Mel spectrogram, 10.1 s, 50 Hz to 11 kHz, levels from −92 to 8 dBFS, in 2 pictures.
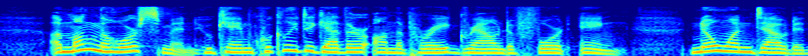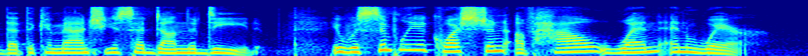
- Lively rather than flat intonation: No, average, 4.1 semitones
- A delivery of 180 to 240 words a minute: Yes, average, 200 wpm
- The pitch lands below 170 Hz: No, high, 200 Hz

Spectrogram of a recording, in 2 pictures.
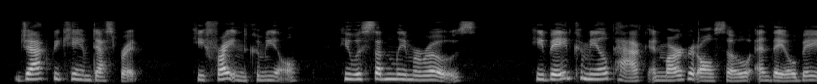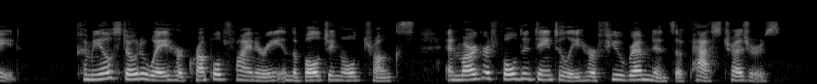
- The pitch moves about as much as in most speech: Yes, average, 4.8 semitones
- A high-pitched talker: Yes, high, 210 Hz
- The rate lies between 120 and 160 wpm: Yes, average, 150 wpm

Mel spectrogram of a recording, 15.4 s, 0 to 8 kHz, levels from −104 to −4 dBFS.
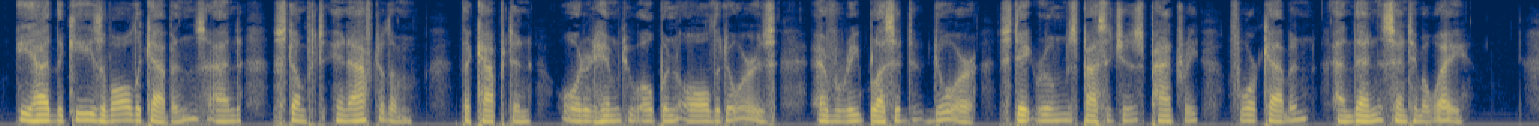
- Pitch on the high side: No, low, 135 Hz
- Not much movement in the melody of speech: Yes, narrow, 2.2 semitones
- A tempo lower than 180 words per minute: Yes, average, 140 wpm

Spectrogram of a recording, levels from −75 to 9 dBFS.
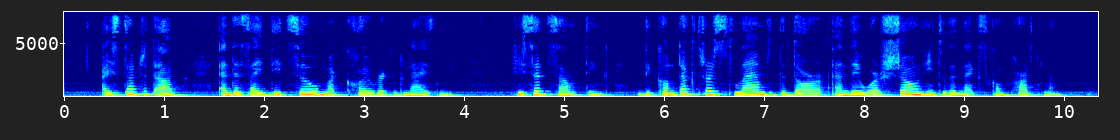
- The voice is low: No, high, 200 Hz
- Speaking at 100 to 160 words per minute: Yes, average, 155 wpm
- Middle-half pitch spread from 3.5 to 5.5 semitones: No, average, 3.1 semitones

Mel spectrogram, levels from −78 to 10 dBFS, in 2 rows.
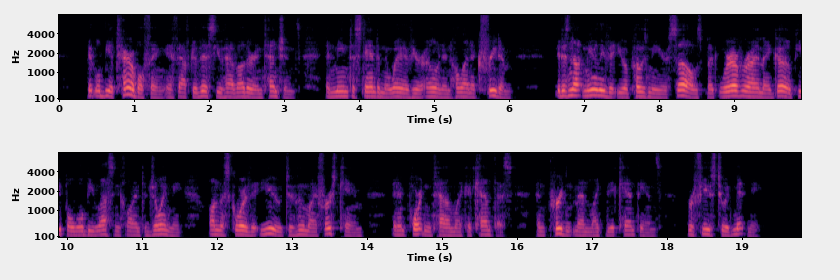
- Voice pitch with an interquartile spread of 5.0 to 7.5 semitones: No, average, 4.0 semitones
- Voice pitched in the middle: Yes, medium, 150 Hz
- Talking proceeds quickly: Yes, fast, 215 wpm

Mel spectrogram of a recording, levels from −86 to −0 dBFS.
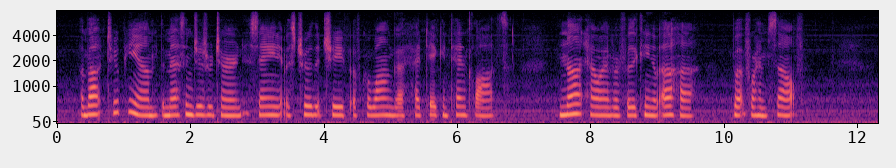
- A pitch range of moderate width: No, narrow, 1.3 semitones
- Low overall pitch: No, high, 220 Hz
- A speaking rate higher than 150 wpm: No, slow, 135 wpm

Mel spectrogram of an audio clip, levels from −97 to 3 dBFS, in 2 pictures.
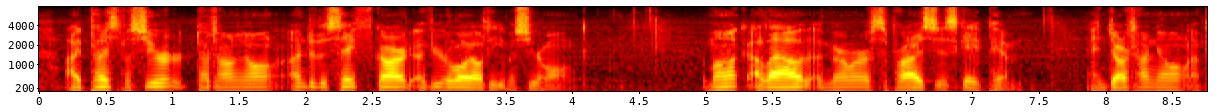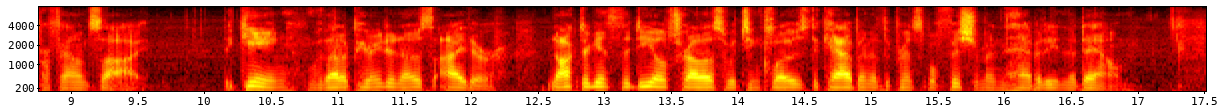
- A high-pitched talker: No, low, 115 Hz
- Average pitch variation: No, narrow, 1.6 semitones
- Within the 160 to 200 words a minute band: Yes, average, 170 wpm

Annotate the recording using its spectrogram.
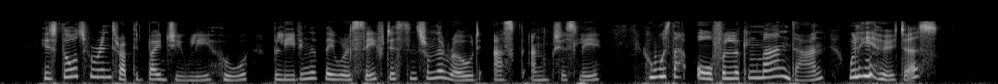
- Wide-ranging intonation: Yes, wide, 6.5 semitones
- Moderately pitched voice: No, very high, 250 Hz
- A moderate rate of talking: Yes, average, 180 wpm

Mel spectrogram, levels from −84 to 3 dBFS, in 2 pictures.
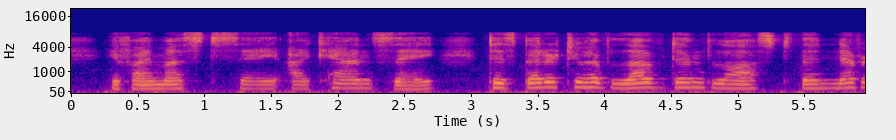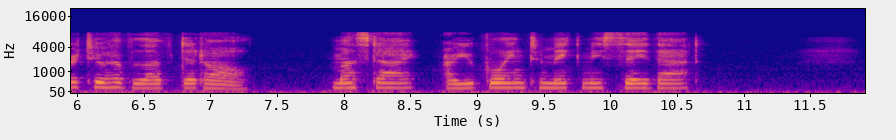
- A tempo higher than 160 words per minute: No, average, 155 wpm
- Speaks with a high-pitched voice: No, medium, 180 Hz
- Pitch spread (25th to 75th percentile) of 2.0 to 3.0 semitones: Yes, narrow, 2.5 semitones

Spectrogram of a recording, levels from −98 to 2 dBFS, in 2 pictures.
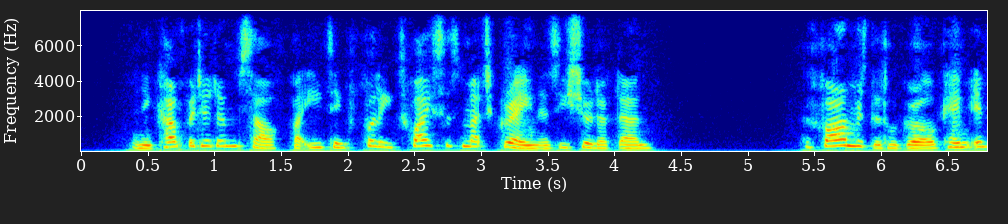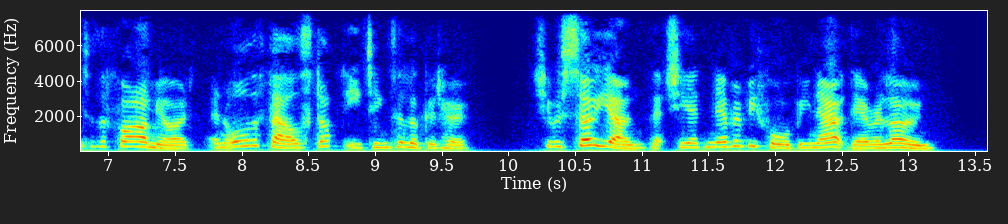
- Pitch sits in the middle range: No, high, 230 Hz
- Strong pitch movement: Yes, wide, 6.6 semitones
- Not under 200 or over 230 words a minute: Yes, fast, 205 wpm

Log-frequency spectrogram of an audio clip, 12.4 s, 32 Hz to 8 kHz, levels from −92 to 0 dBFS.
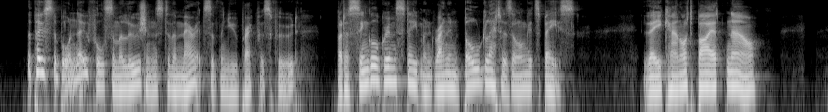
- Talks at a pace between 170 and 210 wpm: No, average, 150 wpm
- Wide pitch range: No, average, 4.3 semitones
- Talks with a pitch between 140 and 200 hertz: No, low, 105 Hz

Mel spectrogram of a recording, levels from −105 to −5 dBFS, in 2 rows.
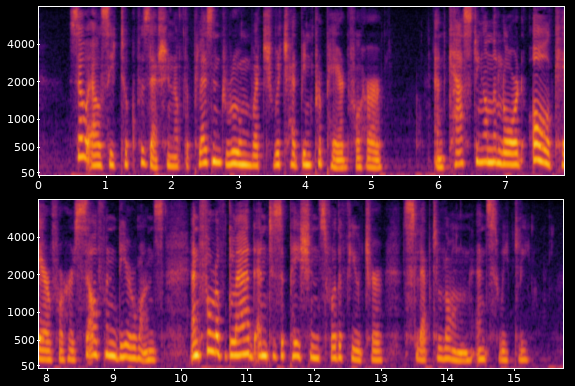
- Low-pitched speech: No, high, 190 Hz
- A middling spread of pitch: No, wide, 6.2 semitones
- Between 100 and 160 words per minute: Yes, average, 145 wpm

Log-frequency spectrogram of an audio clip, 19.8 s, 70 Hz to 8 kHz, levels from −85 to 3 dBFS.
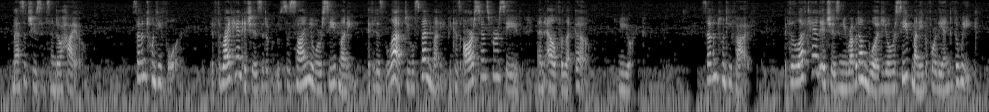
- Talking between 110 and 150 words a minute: No, average, 175 wpm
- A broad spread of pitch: Yes, wide, 6.2 semitones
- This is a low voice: No, high, 210 Hz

